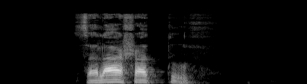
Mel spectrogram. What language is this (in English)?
Torwali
